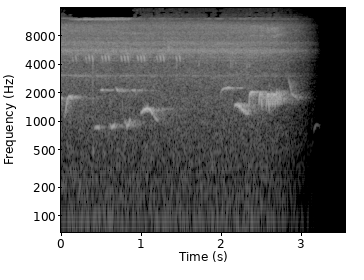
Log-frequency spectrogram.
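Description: White-rumped shama giving a string of clear, varied whistles, first low and rising, then higher and slurred, over a steady high insect hiss.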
